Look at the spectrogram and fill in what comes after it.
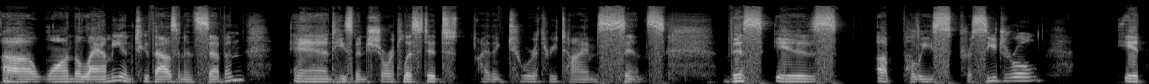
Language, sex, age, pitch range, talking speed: English, male, 30-49, 115-135 Hz, 120 wpm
